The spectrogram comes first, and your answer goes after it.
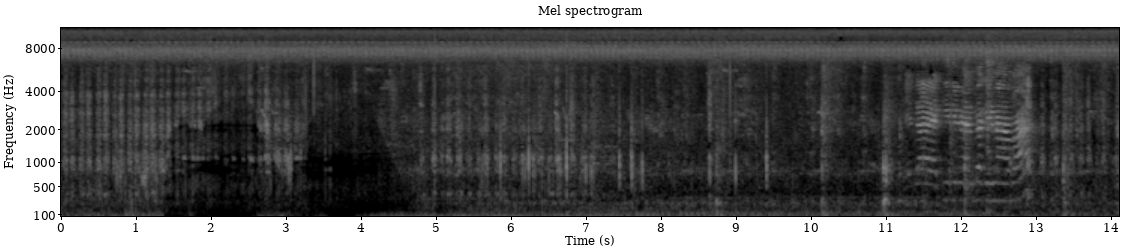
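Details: Male Rottweiler, two years old, panting rapidly at roughly two breaths per second, a husky rhythmic huffing over steady background hiss and a high constant whine, with a brief voice-like sound near the end.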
